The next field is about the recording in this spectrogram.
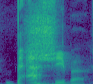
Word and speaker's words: Bathsheba: Yeah, Bathsheba.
